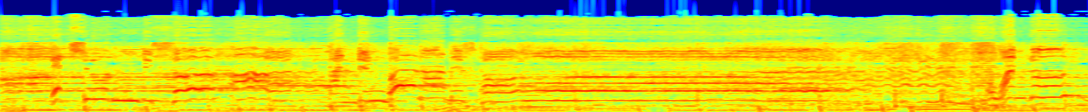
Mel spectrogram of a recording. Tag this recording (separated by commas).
Music of Asia, Music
